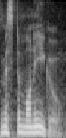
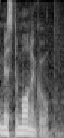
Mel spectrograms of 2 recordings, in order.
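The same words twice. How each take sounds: First: The name ends like the word eagle. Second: The name does not end like eagle. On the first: The speaker calls it wrong. "I thought this name was pronounced Mister Moneagle, as in the bird" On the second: The speaker calls it right. "It turns out it's more like Mister Moneagle"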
